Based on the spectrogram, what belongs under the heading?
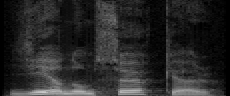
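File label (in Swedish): "genomsöker", Swedish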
